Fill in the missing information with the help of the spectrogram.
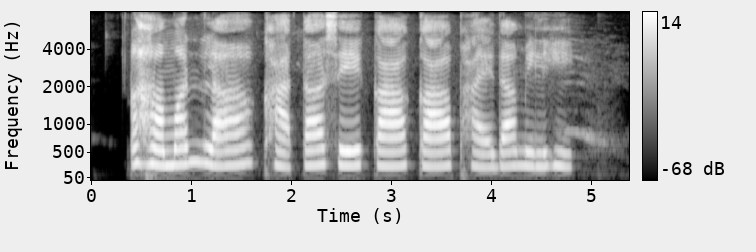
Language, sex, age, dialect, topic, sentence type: Chhattisgarhi, female, 18-24, Western/Budati/Khatahi, banking, question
